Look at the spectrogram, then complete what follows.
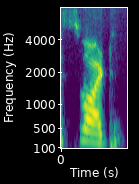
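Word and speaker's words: sword: स्वॉर्ड ओ आ रहा है। ओ ओ साउंड हो रहा है। जो ओ है ना वो ओ का मीनिंग बना रहा है। वैसे वर्ड की स्पेलिंग क्या होती है? डब्ल्यू आर डी वर्ड लेकिन हम लोग उसको स्वर्ड नहीं बोलेंगे। उसको क्या बोलेंगे? स्वर्ड। स्वर्ड ओ की मात्रा आएगी।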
